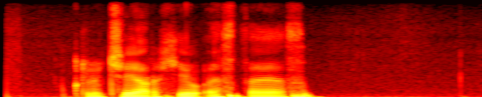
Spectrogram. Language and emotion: Russian, neutral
